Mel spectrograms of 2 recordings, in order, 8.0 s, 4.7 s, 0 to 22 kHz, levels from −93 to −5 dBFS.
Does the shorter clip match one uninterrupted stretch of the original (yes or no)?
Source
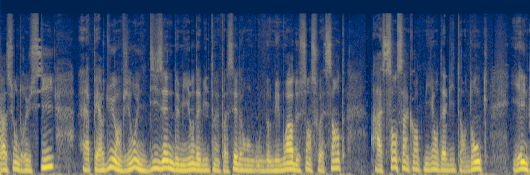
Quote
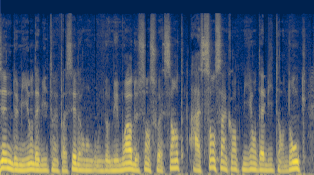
no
